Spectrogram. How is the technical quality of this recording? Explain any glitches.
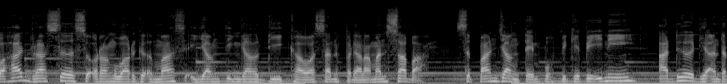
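The recording has two DC step faults. At 0.65 s the waveform's zero line jumps by about -24 dBFS and holds until it steps back at 3.05 s. A second offset of about -25 dBFS starts at 5.11 s and holds to the end. Each jump is heard as a low thump while the sound carries on unchanged.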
